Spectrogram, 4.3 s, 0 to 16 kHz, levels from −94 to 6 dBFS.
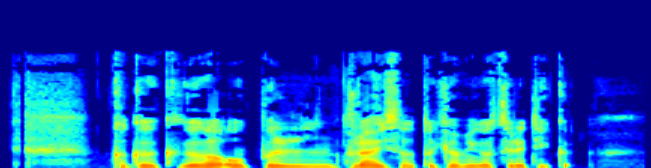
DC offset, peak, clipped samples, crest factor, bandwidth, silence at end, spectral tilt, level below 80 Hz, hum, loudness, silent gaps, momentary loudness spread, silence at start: under 0.1%; 0 dBFS; under 0.1%; 20 dB; 11.5 kHz; 0.55 s; -6 dB/octave; -56 dBFS; none; -20 LUFS; none; 16 LU; 0.1 s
